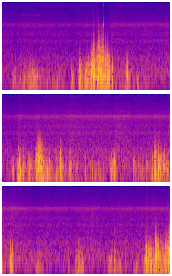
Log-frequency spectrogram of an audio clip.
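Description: Wind buffeting the microphone in four or five gusts, with a sharp click about two seconds in.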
